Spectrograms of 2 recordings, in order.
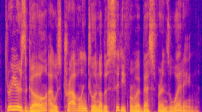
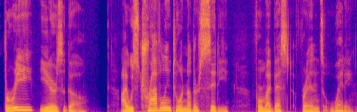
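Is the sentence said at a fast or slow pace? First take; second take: fast; slow. First: It is said quickly and naturally. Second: It is said slowly and carefully.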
